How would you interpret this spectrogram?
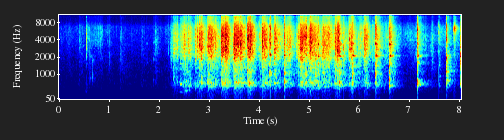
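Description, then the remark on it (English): Cloppy's hooves clop into a kitchen in a quick, steady stream of sharp knocks after a few scattered taps, loud and busy for several seconds before thinning out to a handful of final clops. “So Cloppy clopped into the kitchen.”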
